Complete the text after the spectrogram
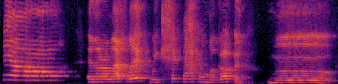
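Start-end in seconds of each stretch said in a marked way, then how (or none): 0.1-1.2 long, high Halloween-cat meow; kitty cat meow. Shown as a demonstration. Teacher rounding the spine like a cat, high meowing. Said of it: "we do the kitty cat". 5.3-6.6 long, low cow moo. Shown as a demonstration. Yoga teacher looking up in cow pose, low mooing. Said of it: "make the moo sound like the cow".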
